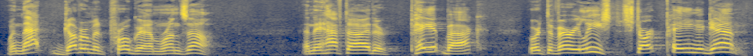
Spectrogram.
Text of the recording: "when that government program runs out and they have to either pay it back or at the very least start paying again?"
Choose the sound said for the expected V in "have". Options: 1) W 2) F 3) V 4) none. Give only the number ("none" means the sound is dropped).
2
